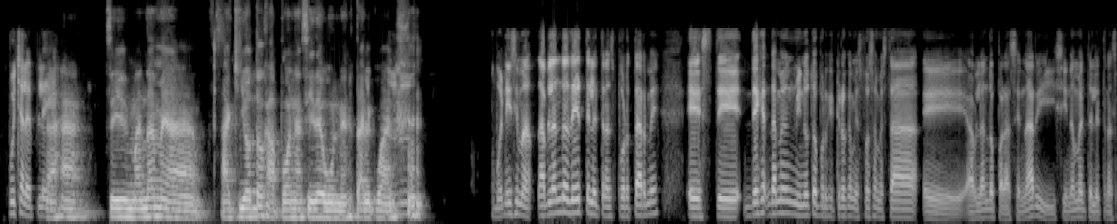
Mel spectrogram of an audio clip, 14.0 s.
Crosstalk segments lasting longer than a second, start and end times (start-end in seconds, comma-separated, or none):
none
